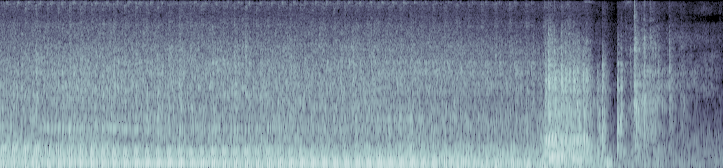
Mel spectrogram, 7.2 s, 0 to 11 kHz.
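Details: Yanmar 3GM30F inboard diesel on a sailing yacht, started by bypassing the faulty control-panel start switch during a no-start diagnosis: steady normal idle; fix is replacing the switch.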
